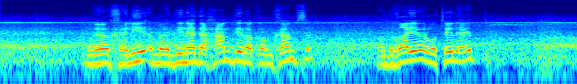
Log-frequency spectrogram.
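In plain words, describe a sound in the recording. Young women players shout and cheer in a large echoing hall.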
